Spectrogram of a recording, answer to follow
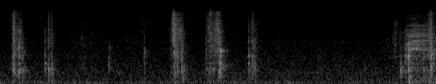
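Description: Tarot cards being handled on a wooden table: about half a dozen short, irregularly spaced card swishes and taps. The loudest come a little before the middle.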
